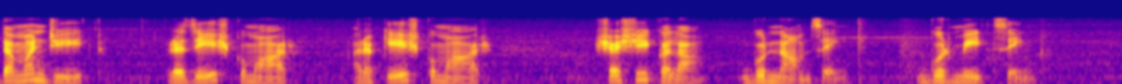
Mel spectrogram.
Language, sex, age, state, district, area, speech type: Punjabi, female, 45-60, Punjab, Ludhiana, urban, spontaneous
